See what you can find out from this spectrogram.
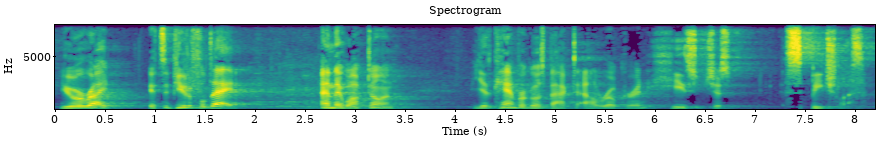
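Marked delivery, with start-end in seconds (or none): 0.0-1.8 high and loud, beaming; cheerful proclamation. Retold or imitated. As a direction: call it out warmly to the weatherman. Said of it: "he looked at Al Roker and he went".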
